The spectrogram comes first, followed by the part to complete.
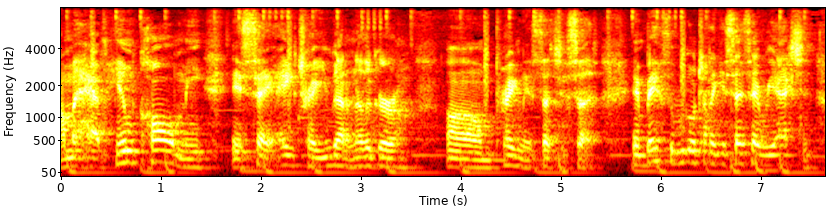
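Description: Clear music can be heard behind the voice. A man speaks at a fairly quick pace. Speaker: prank channel vlogger. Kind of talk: casual vlog chat. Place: home room.

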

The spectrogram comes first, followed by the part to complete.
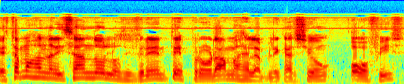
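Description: Speaking fairly quickly, a man keeps his pitch variation ordinary. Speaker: TV course host. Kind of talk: educational TV presentation. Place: studio. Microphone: lapel.

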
